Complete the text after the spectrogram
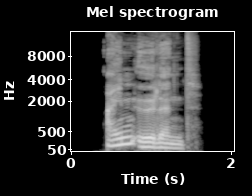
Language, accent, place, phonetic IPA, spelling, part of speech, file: German, Germany, Berlin, [ˈaɪ̯nˌʔøːlənt], einölend, verb, De-einölend.ogg
- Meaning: present participle of einölen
